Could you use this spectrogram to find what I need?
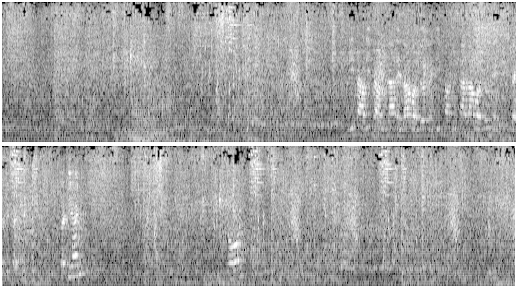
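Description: Magic spells crackle and whoosh in a game battle.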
